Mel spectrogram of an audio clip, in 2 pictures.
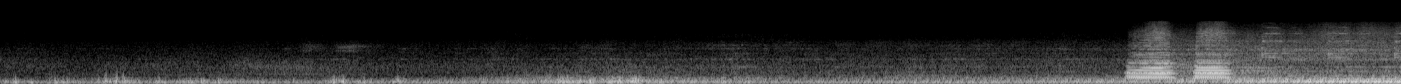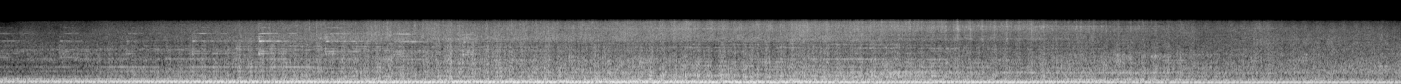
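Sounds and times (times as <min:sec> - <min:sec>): diesel locomotive rumble: 0:00.0 - 0:28.0
train rail noise: 0:00.0 - 0:28.0
locomotive horn blasts: 0:11.3 - 0:13.0.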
